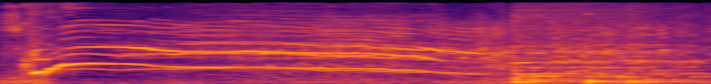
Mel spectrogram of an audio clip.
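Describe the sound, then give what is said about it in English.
A loud, sustained shouted call, as a mock Eagle Scout cry: one voice swoops up sharply, holds a long wavering note that slowly sinks, then breaks into a lower, rougher tail. “Okay, before you go, let me hear the official Eagle Scout call.”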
